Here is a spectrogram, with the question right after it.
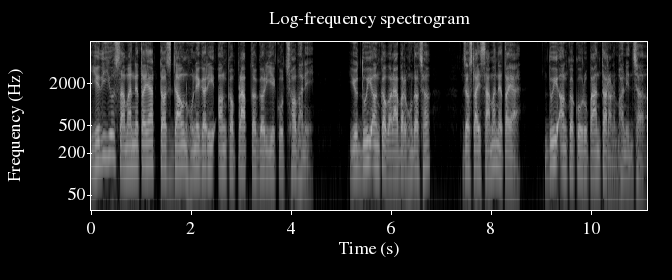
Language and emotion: Nepali, neutral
